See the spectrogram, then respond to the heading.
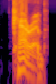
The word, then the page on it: carob: British English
